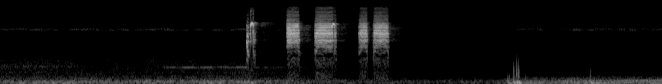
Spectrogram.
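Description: Black francolin giving one loud, harsh phrase of four grating, rasping notes in quick succession, over a steady high insect-like whine and low background rumble.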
